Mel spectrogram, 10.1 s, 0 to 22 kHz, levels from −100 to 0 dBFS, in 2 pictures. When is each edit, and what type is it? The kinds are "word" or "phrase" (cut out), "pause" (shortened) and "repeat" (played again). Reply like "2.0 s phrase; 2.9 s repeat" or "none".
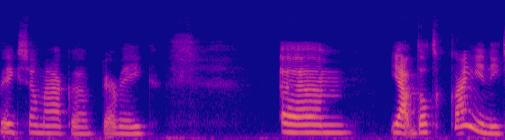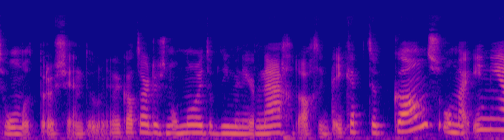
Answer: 3.8 s pause; 7.6 s word; 8.4 s phrase

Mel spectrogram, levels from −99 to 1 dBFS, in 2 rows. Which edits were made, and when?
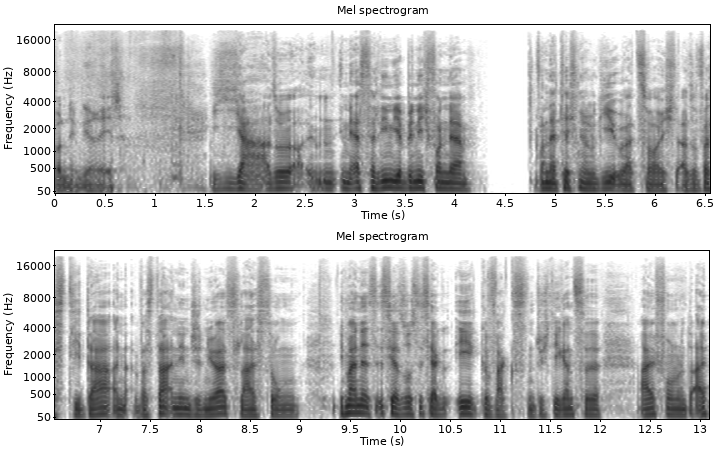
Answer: none

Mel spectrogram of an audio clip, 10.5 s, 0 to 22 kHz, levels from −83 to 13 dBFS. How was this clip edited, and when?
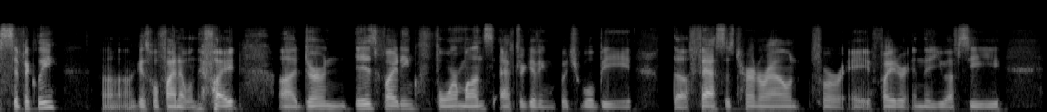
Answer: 5.5 s word

